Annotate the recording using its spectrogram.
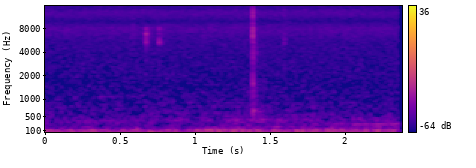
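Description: Near silence, with faint clicks of long acrylic nails tapping together while fingers work a contact lens into the eye: two tiny ticks less than a second in, then one sharper click past halfway.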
